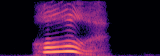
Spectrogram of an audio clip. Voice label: ふー, kawaii voice; 音ゲー

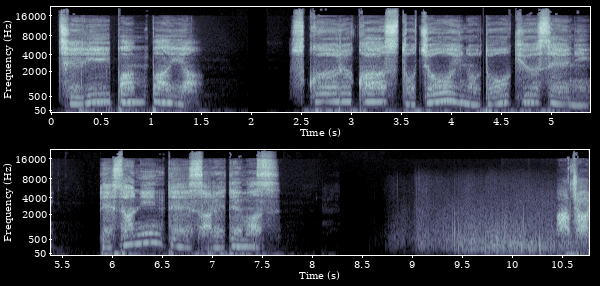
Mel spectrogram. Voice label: タイトルコール; CHERRY・VAMPIRE

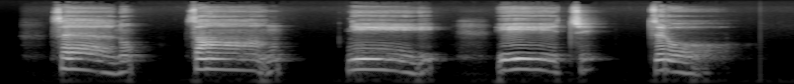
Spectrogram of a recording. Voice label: ダウナー風俗 カウント

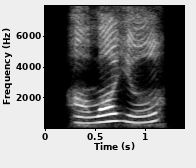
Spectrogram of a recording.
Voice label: ハウアーユー？, kawaii voice; 挨拶

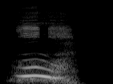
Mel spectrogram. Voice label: "にぃに", kawaii voice; ASMR; 二人称

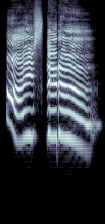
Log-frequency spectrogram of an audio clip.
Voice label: 愛してる！, 相づち・反応系【ポジティブ】, ASMR

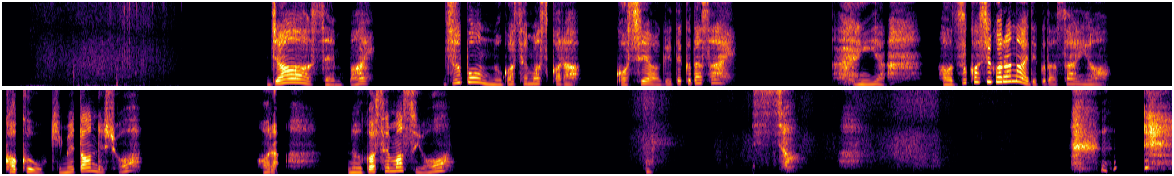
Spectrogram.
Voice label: 耳舐め手コキ, ASMR

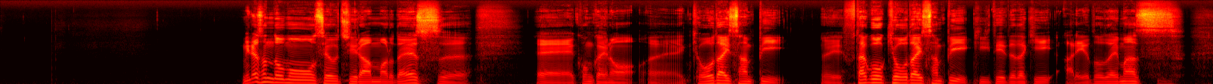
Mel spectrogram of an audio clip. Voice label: フリートーク

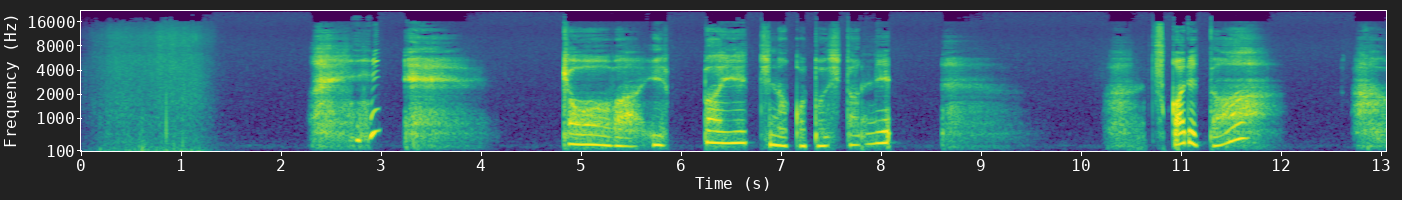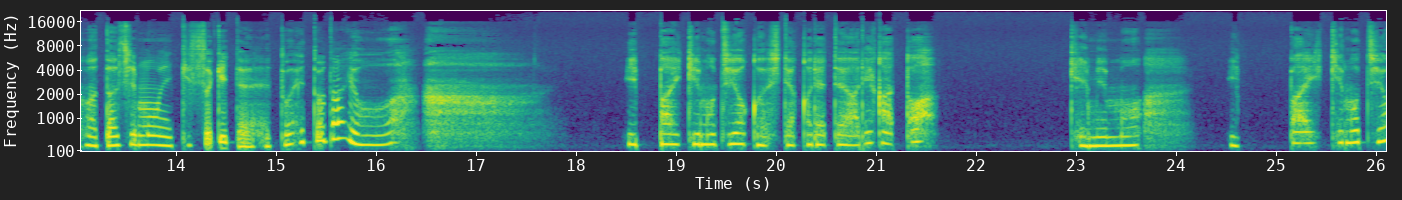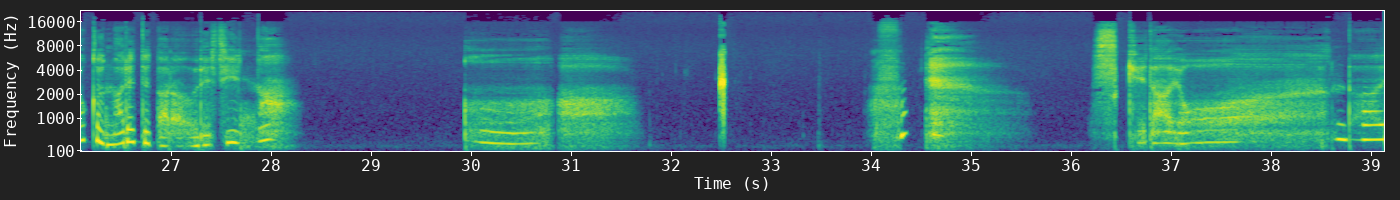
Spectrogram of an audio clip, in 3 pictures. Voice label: ささやき添い寝; ASMR; SEあり

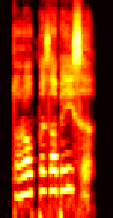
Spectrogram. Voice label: "ドロップザベィス", kawaii voice; 音ゲー

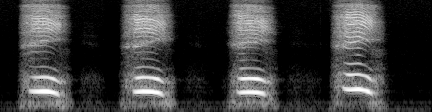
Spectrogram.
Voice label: 「へいへい」, kawaii voice, 合いの手; 1200 kawaii voice!!; ASMR

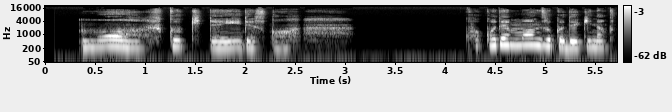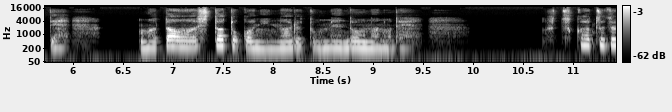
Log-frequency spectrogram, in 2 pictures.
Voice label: バイブ＆アナルパールでオホ声調教, ASMR

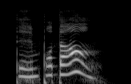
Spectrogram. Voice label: テンポダウン, kawaii voice; 音ゲー

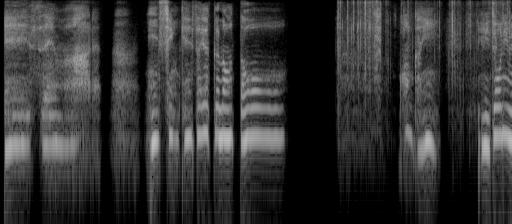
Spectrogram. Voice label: ASMRフリートーク; 妊娠検査薬

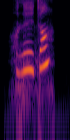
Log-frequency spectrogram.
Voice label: お姉ちゃん, kawaii voice; ASMR; 二人称; 1200 kawaii voice!!

